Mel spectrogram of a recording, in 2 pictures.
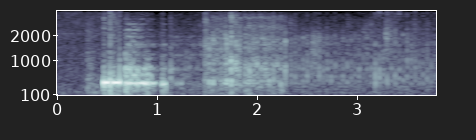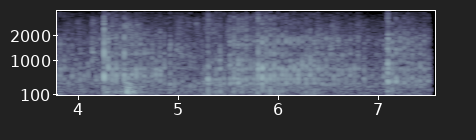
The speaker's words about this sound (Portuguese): Ah, mas deixa eu só atender uma ligação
